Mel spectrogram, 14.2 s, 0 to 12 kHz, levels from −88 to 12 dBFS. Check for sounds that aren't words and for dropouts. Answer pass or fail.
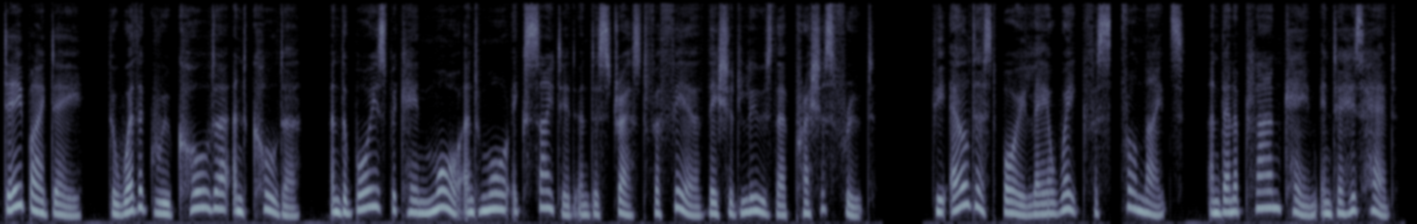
fail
